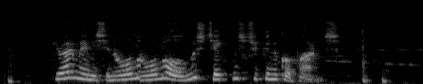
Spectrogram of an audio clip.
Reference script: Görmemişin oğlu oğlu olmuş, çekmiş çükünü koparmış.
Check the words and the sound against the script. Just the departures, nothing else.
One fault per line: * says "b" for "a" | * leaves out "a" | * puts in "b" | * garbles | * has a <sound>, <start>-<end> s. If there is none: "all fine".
all fine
